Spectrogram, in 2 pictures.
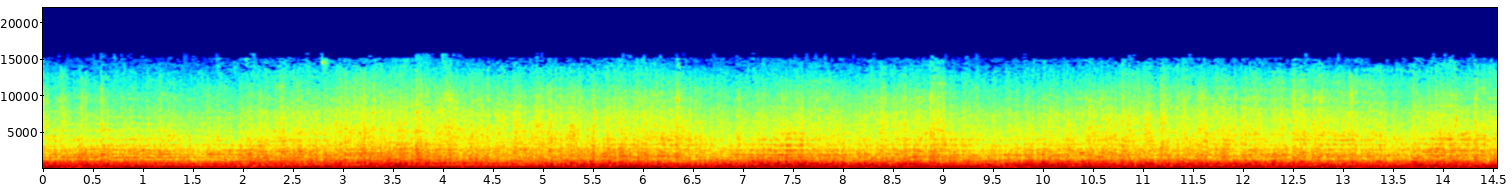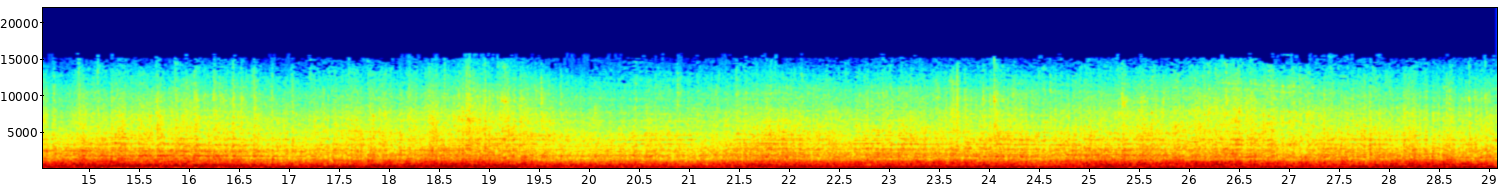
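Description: Railroad cars rolling past with a steady, unbroken noise of steel wheels on the rails.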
